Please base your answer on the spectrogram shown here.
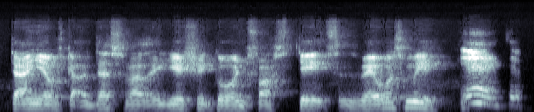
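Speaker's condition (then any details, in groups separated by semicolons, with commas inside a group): Cerebral palsy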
